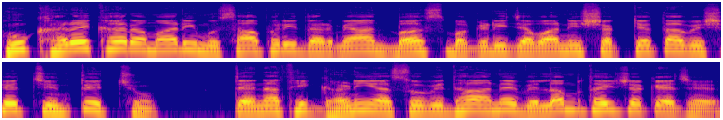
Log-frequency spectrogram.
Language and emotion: Gujarati, fearful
